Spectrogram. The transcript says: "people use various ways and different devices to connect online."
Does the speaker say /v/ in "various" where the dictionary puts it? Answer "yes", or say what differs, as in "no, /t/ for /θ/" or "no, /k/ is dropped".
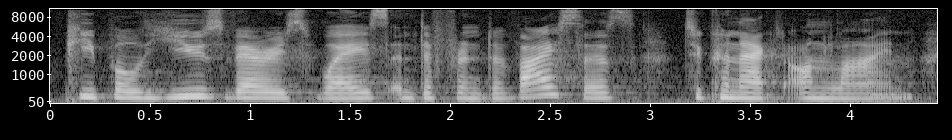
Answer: yes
